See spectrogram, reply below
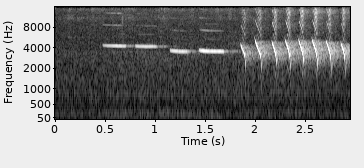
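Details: Canary song for training young birds. Soft, thin whistled notes are followed by a run of about eight sharp, descending sweeps repeated in quick succession over faint background hiss.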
